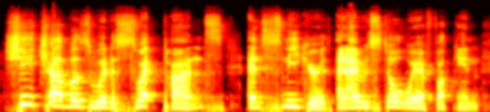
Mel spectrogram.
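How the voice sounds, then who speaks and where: A middle-aged man from Antigua, co-hosting a podcast, talking in an animated way, swearing and jumping in. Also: high voice, unhurried. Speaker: podcast co-host. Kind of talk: casual chat.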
